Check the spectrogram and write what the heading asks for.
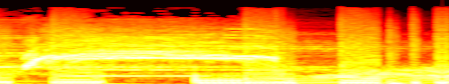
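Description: A high scream that rises sharply and is then held for over a second, over electronic music with a pulsing bass beat.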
